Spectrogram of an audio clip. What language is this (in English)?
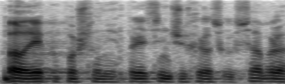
Croatian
